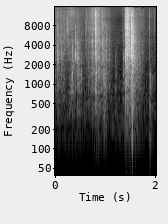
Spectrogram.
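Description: Sheets of paper rustling and flapping as they are handled, in a few short bursts, the loudest about one and a half seconds in.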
